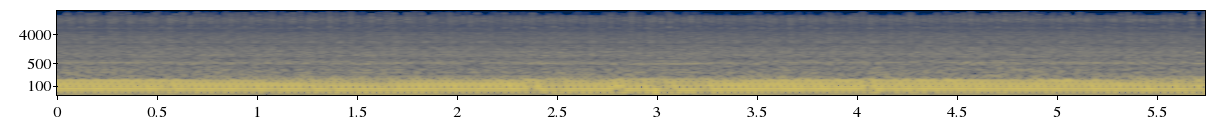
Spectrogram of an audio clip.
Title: Evo x lean idle misfire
